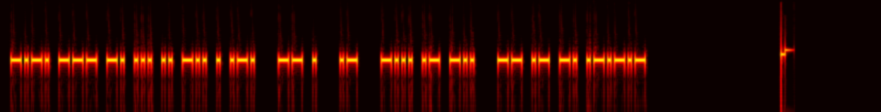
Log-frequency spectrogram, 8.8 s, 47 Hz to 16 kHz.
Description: Morse code, heard as a keyed tone, about 34 wpm, 700 Hz. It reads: CONSIDER ME A BAD MAN.
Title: Sentences from Top 1000 Words - Review Part 4 - 35wpm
